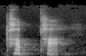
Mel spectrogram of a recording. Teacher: comes from joining the both lips together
